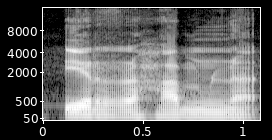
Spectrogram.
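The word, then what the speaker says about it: ارحمنا: Membacanya ketika ada di awal bacaan, maka harus kita kasih harokat. Dibaca irhamna.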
